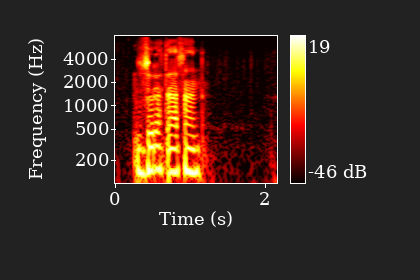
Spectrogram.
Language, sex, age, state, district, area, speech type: Kashmiri, male, 60+, Jammu and Kashmir, Ganderbal, urban, spontaneous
